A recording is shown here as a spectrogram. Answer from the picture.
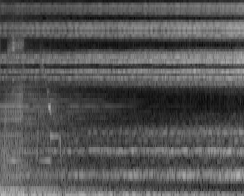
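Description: Electronic intro-sting sound design: a deep rumble that drops away about half a second in, giving way to a sustained synth drone.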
